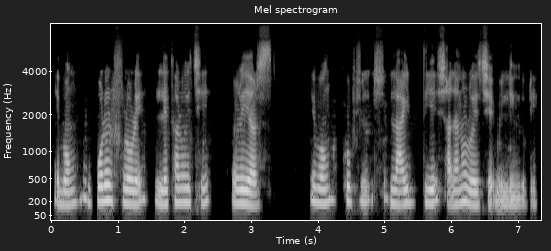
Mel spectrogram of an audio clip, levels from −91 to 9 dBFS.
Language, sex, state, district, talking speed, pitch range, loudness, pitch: Bengali, male, West Bengal, North 24 Parganas, 130 wpm, 160-195 Hz, -18 LUFS, 175 Hz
